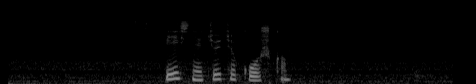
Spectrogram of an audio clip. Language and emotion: Russian, neutral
